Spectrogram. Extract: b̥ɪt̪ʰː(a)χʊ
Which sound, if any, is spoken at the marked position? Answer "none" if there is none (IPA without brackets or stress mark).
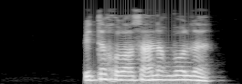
a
